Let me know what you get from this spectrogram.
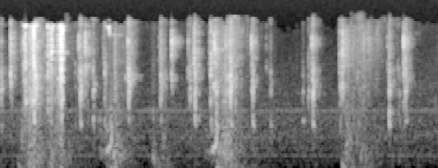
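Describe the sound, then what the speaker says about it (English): Rapid clicks from a computer keyboard patter in an uneven stream, close but faint, with short gaps between bursts and no talking. "Stop clicking over there"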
